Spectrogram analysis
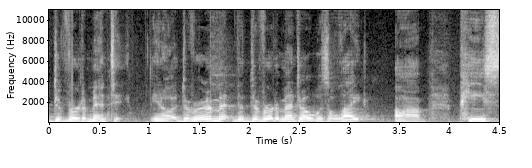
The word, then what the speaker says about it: divertimento: is here now to tell us about Dr divertimento that's did I say it right that's it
